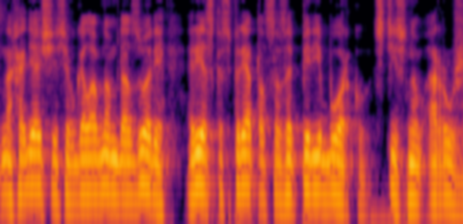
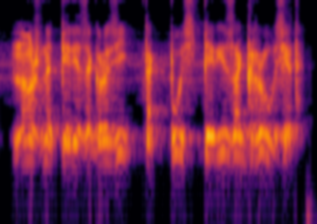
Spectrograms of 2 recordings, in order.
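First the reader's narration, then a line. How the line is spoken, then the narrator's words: Through gritted teeth. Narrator (Russian): процедил сквозь зубы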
